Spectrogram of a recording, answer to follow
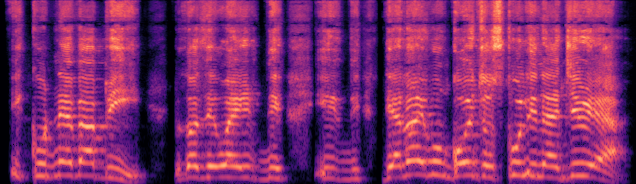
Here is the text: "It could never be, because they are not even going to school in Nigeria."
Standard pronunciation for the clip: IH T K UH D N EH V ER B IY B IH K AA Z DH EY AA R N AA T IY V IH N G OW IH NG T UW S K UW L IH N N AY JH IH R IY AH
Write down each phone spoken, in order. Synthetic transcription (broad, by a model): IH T K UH D N EH V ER B IY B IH K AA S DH EY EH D N AA T IY V IH N G OW IH NG T UW S K UW L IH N N AY JH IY R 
